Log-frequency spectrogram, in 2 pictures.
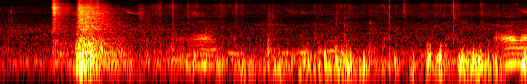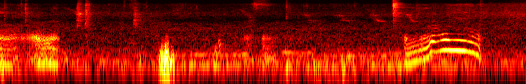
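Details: Old stray cat, very hungry, begging at a doorstep for food: a clear arched meow near the end follows soft earlier mews, mixed with human speech, knocks and a sharp clatter over a low hum.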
